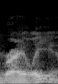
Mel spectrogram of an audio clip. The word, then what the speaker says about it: Reilly: Yes, it's Kevin Riley, and the last name is spelled R-E-I-L-L-Y.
